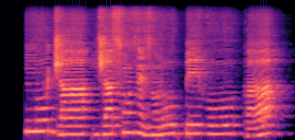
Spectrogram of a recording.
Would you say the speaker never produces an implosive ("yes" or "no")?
yes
